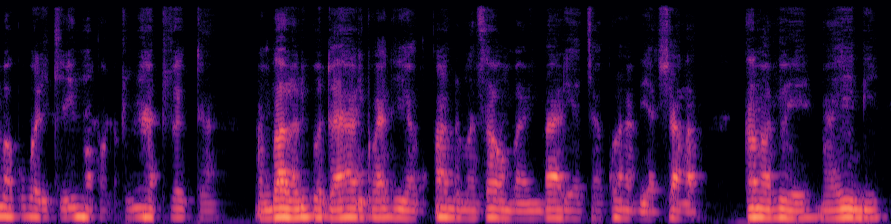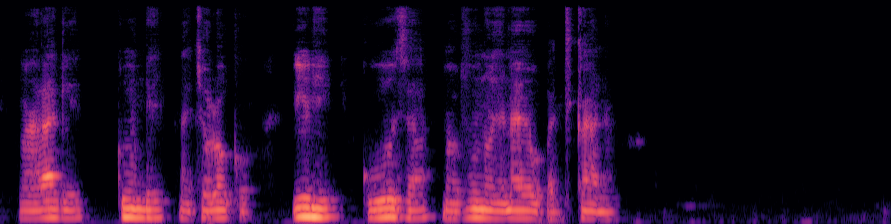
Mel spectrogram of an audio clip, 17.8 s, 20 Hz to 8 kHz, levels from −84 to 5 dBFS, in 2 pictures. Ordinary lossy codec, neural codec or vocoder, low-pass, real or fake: AAC, 48 kbps; codec, 44.1 kHz, 2.6 kbps, SNAC; 7.2 kHz; fake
